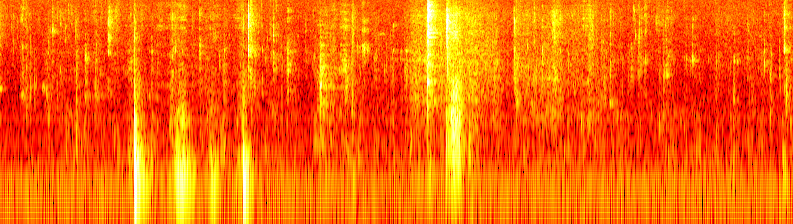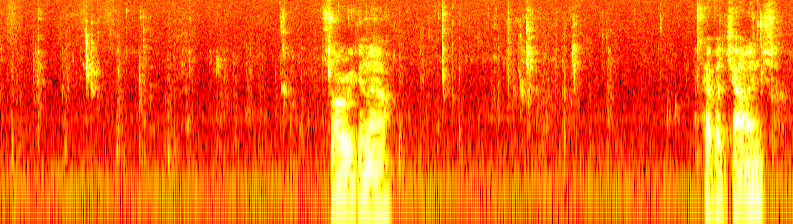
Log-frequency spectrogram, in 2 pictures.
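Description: A man slurps noodles and chews loudly up close.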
